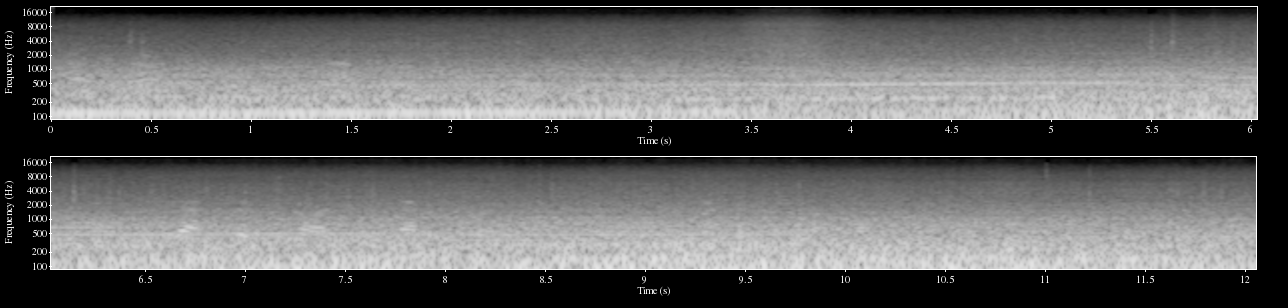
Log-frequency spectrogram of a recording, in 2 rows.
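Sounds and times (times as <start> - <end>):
car engine running under load: 0.0 - 12.0
brief hiss: 3.4 - 4.2.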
